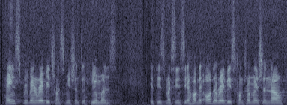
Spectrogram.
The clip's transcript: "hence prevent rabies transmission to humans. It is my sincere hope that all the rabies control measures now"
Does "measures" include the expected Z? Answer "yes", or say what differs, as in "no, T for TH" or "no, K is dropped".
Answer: no, Z is dropped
